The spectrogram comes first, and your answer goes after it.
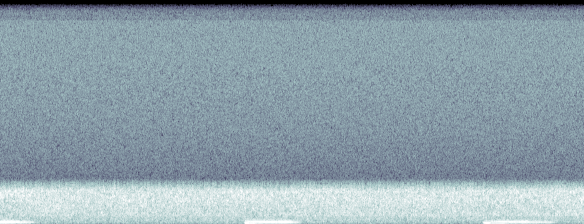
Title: Cat snoring Again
